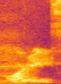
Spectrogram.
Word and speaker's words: Mordie: I shortened it to Mordie so people can actually pronounce it.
